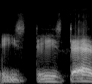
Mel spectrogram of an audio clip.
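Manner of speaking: put-on deadpan voice. Trying to repeat a film line: Ernest Borgnine voice. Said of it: "I can't do an Ernest Borgnine voice".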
